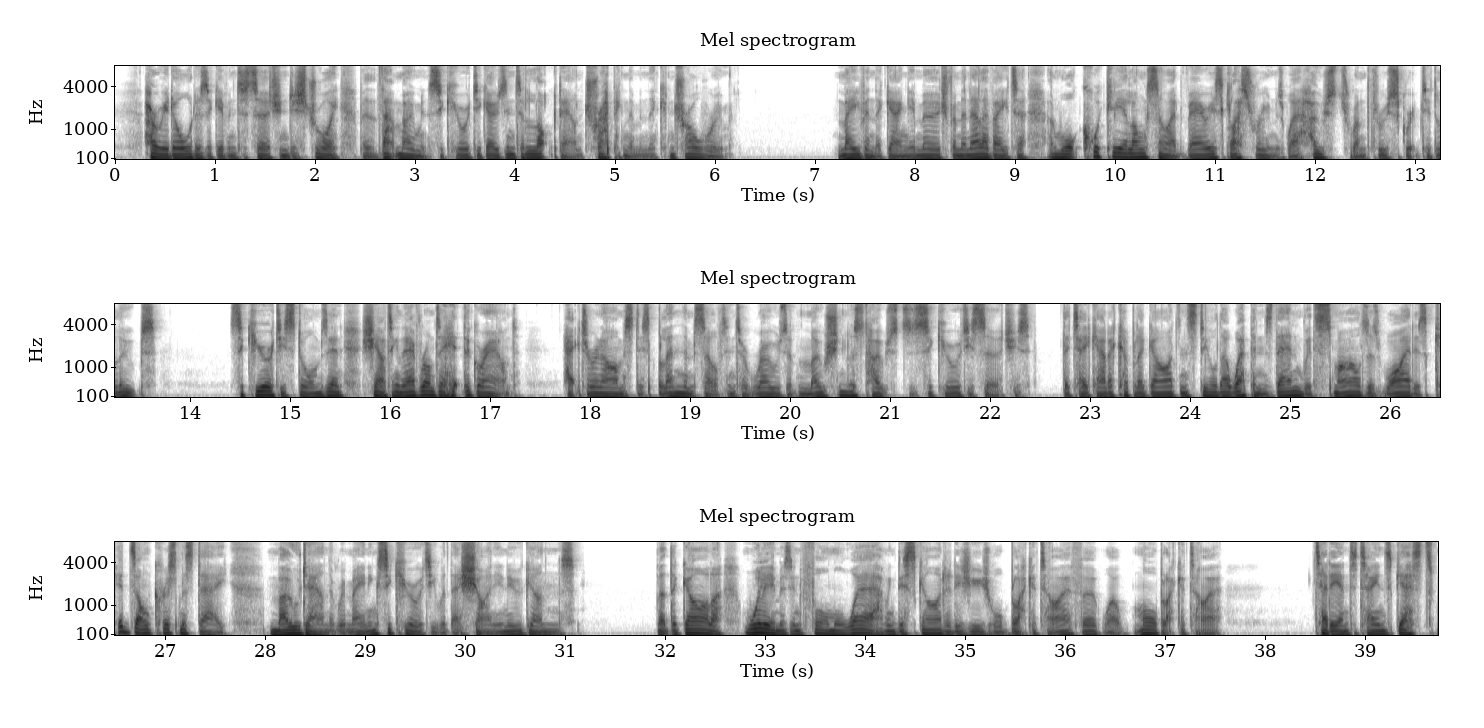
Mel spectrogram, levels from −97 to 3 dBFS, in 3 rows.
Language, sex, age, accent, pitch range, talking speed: English, male, 40-59, British, 90-115 Hz, 180 wpm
